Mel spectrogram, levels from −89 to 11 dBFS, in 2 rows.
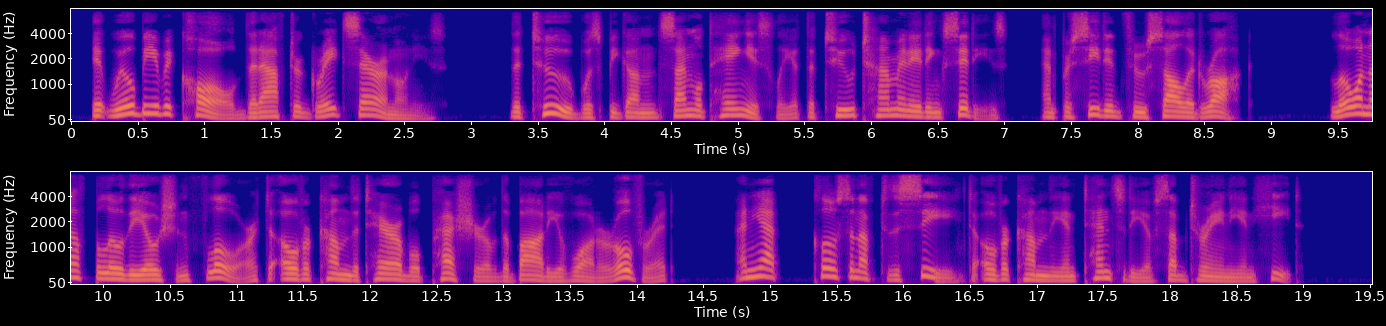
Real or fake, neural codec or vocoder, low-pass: fake; codec, 24 kHz, 0.9 kbps, WavTokenizer, large speech release; 7.2 kHz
